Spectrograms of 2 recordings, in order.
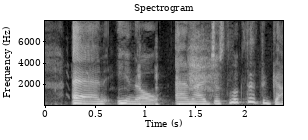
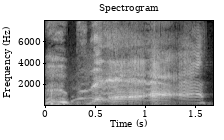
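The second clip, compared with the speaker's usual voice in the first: mock gasp; 8 semitones higher than usual. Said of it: "and he's going".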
